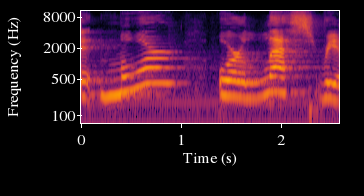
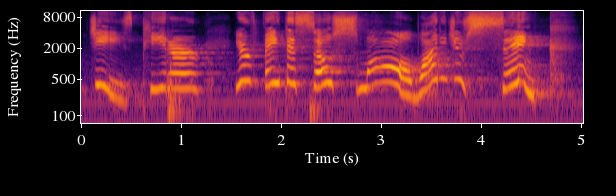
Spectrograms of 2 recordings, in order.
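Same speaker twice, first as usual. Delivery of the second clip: higher, louder scolding tone; chastising; 6 semitones higher, 4 dB louder than usual. Retold or imitated. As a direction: scold him like a disappointed teacher. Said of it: "Jesus is chastising Peter".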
